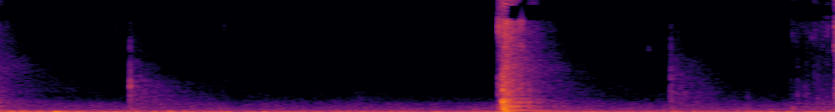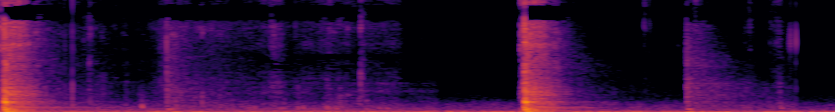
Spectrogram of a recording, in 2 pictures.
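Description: Compound bows shot in turn: three sharp snaps of the bowstring at release, about two and a half, four and seven seconds in. Each is followed a little under a second later by a fainter knock as the arrow hits the target.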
